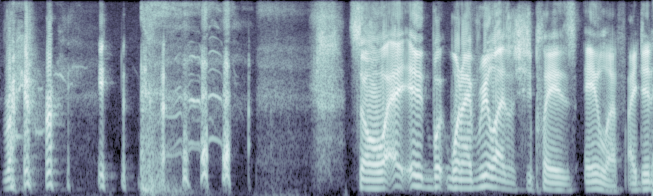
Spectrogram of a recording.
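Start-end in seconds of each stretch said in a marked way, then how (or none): 0.0-1.1 laughing through the words; words breaking into laughter. Real, not acted. 1.1-2.3 squeaky burst of laughter; high laugh. Real, not acted. Laughing at breakdance teasing.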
